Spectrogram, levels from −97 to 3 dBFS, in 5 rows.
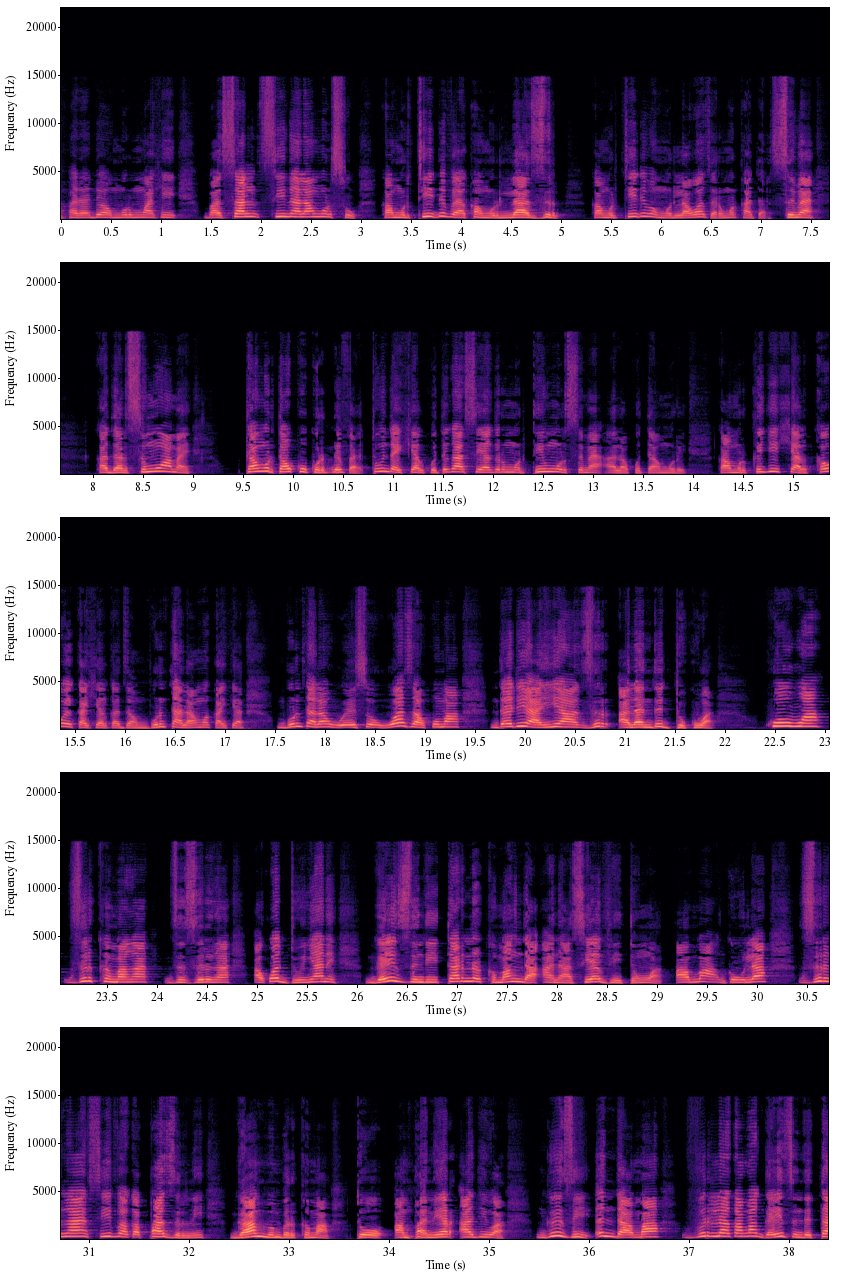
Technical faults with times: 0.00-38.40 HE-AAC compression

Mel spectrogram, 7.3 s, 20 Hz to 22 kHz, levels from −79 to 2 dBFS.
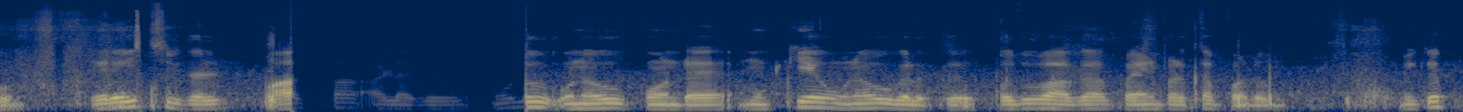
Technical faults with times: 1.45-2.63 audio dropout to a faint residue

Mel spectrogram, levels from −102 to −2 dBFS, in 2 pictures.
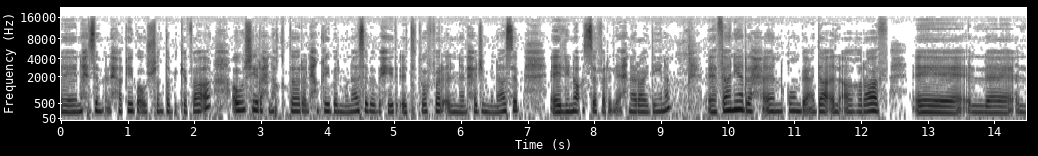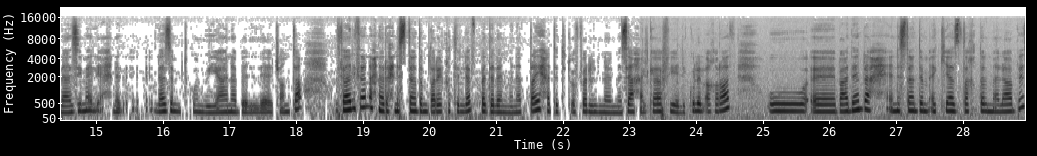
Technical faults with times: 0.00-23.16 overdone noise removal

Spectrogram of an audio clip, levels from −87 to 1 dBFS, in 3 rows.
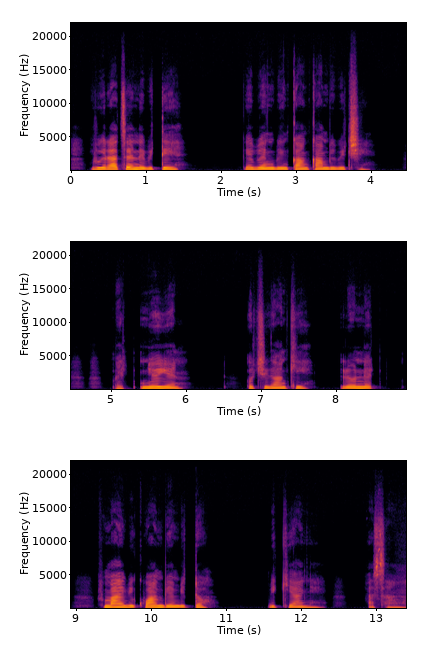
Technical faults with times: none

